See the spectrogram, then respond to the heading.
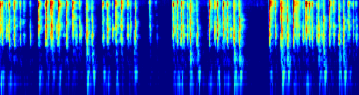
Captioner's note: keyboard typing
